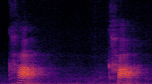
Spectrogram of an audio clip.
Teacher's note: sounds are made with the back of the tongue and the soft palate the consonants that have the place of articulation farthest back in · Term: velar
